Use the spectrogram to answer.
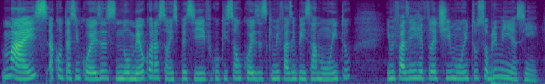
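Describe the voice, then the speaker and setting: A young woman from Brazil, a singer, chatting as a guest in a relaxed podcast interview, animated and full of fillers. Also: on the high side, moderate pace, smooth. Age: young adult. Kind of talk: casual interview chat.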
